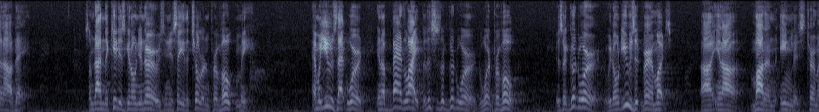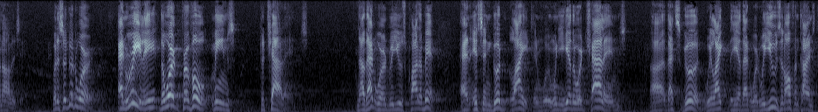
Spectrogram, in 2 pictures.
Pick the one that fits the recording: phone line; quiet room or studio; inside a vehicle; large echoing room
large echoing room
